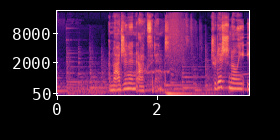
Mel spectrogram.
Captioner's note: voiceover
